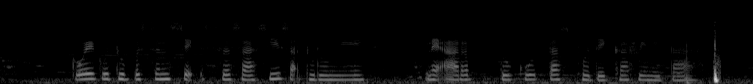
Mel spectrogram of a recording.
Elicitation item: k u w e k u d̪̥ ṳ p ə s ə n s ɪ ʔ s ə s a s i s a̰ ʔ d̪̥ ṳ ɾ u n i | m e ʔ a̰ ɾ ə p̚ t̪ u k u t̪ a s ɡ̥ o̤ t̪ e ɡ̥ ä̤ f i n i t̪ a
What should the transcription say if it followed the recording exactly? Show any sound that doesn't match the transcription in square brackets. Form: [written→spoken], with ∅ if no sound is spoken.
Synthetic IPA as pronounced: k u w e k u d̪̥ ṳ p ə s ə n s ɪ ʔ s ə s a s i s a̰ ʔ d̪̥ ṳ ɾ u [n→ŋ] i | [m→n] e ʔ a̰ ɾ ə p̚ t̪ u k u t̪ a s [ɡ̥→b̥] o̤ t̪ e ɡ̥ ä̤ f i n i t̪ a

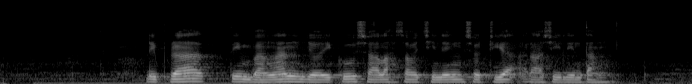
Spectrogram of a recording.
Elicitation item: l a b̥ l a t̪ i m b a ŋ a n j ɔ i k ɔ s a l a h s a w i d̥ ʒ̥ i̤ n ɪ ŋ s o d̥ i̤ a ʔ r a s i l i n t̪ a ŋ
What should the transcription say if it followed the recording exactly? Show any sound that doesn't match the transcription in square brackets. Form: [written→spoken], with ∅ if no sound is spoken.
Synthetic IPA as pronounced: l [a→i] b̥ [l→ɾ] a t̪ i m b a ŋ a n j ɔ i k [ɔ→u] s a l a h s a w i d̥ ʒ̥ i̤ n ɪ ŋ s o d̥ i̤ a ʔ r a s i l i n t̪ a ŋ

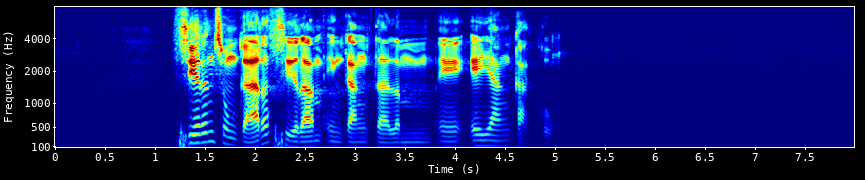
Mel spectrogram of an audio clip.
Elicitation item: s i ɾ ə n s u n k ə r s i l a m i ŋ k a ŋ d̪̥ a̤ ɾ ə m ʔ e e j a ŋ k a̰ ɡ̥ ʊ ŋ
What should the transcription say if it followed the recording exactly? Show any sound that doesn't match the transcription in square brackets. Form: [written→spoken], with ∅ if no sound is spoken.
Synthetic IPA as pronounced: s i ɾ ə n s u [n→ŋ] k [ə→a] r s i [l→ɾ] a m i ŋ k a ŋ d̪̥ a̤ [ɾ→l] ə m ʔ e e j a ŋ k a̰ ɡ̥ ʊ ŋ

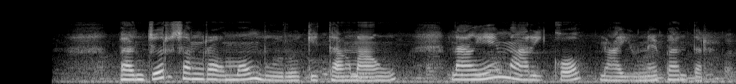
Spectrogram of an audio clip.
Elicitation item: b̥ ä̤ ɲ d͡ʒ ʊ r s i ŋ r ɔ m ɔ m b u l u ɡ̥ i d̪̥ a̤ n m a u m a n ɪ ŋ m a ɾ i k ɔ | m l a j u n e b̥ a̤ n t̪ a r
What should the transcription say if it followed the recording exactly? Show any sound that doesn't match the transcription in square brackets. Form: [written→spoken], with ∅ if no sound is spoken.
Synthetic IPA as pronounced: b̥ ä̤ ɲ d͡ʒ ʊ r s [i→a] ŋ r ɔ m ɔ m b u [l→ɾ] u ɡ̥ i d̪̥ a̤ [n→ŋ] m a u [m→n] a [n→ŋ] ɪ ŋ m a ɾ i k ɔ | m l a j u n e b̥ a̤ n t̪ [a→ə] r

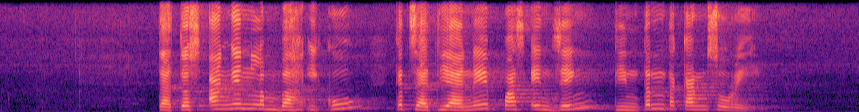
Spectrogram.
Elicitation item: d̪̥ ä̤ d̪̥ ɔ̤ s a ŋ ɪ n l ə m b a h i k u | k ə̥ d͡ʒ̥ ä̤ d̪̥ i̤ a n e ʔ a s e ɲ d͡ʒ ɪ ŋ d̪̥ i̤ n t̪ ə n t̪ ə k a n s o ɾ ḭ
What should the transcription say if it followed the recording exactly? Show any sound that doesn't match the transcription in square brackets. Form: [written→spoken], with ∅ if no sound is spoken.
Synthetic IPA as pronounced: d̪̥ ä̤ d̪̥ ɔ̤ s a ŋ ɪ n l ə m b a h i k u | k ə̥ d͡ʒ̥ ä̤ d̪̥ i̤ a n e [ʔ→p] a s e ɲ d͡ʒ ɪ ŋ d̪̥ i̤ n t̪ ə n t̪ ə k a n s o ɾ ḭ

